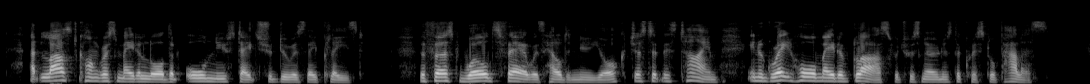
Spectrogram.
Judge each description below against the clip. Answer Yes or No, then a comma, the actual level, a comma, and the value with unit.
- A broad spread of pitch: Yes, wide, 5.7 semitones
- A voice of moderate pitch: Yes, medium, 145 Hz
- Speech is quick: Yes, fast, 250 wpm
